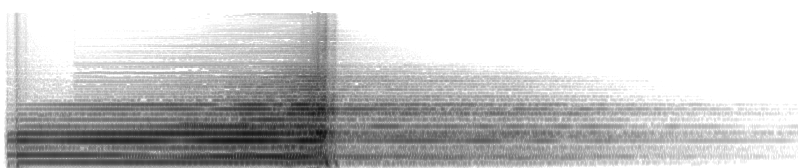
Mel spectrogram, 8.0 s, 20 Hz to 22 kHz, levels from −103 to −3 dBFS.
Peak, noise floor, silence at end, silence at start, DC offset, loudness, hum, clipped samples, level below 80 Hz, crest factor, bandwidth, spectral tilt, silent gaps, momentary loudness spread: -2 dBFS; -80 dBFS; 3.05 s; 0.05 s; under 0.1%; -17 LUFS; none; under 0.1%; -70 dBFS; 20 dB; 11 kHz; -6.5 dB/octave; none; 24 LU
